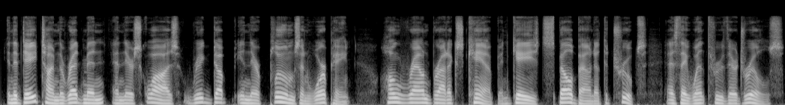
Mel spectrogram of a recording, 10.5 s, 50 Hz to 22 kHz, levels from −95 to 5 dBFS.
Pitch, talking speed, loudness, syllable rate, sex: 130 Hz, 205 wpm, -18 LUFS, 4.1 syllables/s, male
